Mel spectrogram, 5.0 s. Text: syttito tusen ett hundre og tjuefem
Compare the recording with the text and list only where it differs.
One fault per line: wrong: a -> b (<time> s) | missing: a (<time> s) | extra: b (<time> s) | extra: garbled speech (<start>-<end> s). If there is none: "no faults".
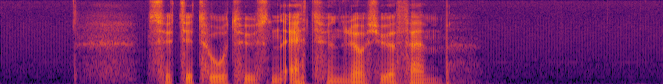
no faults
